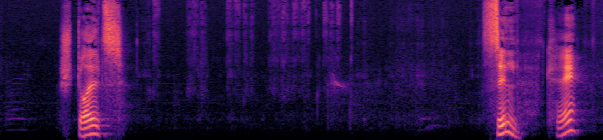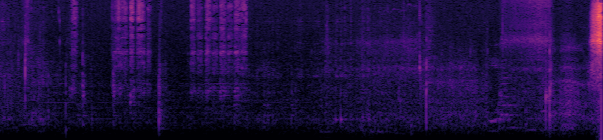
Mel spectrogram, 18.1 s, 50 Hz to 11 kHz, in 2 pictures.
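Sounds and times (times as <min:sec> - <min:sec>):
speech: 0:01.1 - 0:01.9, 0:07.5 - 0:08.8
pen scratching across paper: 0:02.2 - 0:05.5, 0:10.1 - 0:12.9.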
